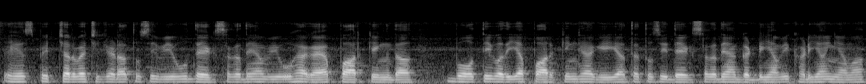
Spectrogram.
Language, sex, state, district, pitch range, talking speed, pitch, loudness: Punjabi, male, Punjab, Kapurthala, 115-125 Hz, 205 wpm, 120 Hz, -18 LUFS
